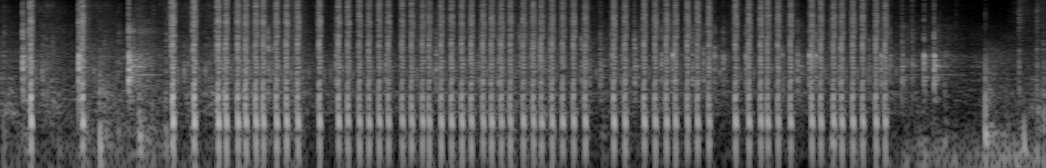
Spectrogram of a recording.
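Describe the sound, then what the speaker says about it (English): An Azodin pump paintball marker fires in rapid, sharp pops, a long dense string of close shots with short pauses near the start and end. "the gun's just a very smooth shooting gun"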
